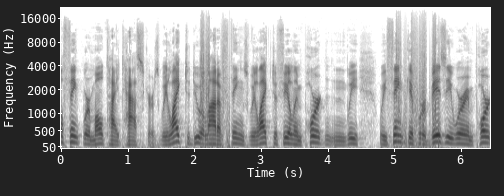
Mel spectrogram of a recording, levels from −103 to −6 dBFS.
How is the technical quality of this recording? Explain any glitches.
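The recording has two bursts of loose connector crackle, first from 2.09 to 2.53 s and again from 4.90 to 5.69 s. Both point to a worn or dirty contact somewhere in the signal chain that momentarily loses and regains connection as it shifts. Each break chops the audio, and any DC present on the line turns those interruptions into sharp pops. The result is an irregular, scratchy crackle over the sound, with the second burst lasting longer.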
